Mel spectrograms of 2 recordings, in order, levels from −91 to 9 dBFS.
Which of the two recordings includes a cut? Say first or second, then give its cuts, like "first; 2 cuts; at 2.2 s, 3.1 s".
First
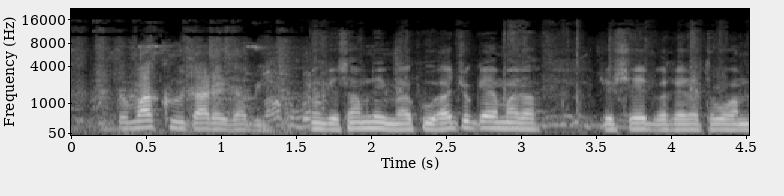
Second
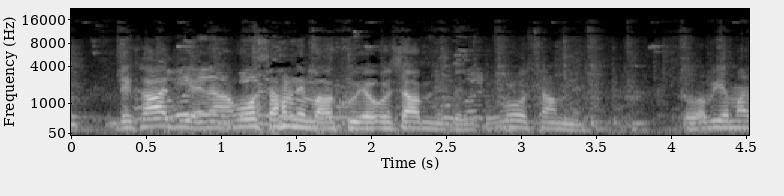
first; 1 cut; at 1.5 s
